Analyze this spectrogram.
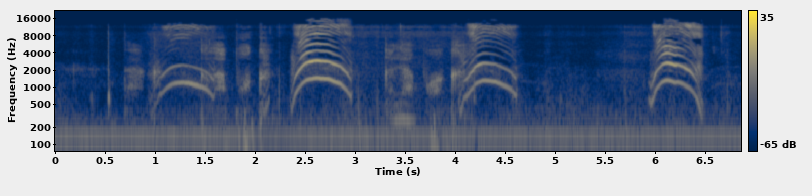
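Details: Mother cat near her filmed kittens giving four high arched meows, one notably long and loud, mixed with a woman speaking Russian softly and faint rustling handling noises.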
